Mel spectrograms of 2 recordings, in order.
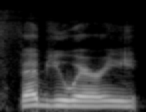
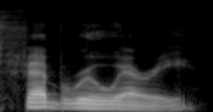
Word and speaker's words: February: this many years ago I've made it a point to pronounce that r in the middle it's not February it's February and I I I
